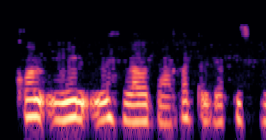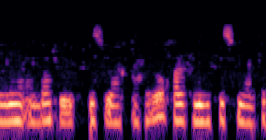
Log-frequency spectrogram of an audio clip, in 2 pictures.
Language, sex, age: Somali, male, 18-24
